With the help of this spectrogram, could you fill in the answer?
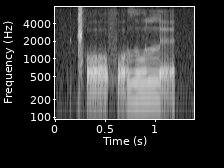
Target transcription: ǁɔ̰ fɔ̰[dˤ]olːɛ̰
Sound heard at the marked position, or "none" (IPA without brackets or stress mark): ð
